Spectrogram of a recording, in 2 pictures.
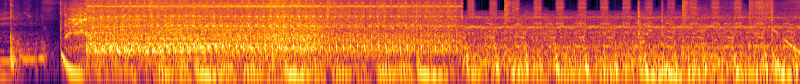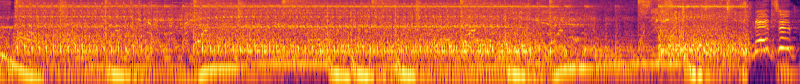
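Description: Corded electric jackhammer running nearly continuously for about fifteen seconds, its chisel bit hammering into and chipping through a slab of bulletproof glass. It starts suddenly just under a second in and stops shortly before the end.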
